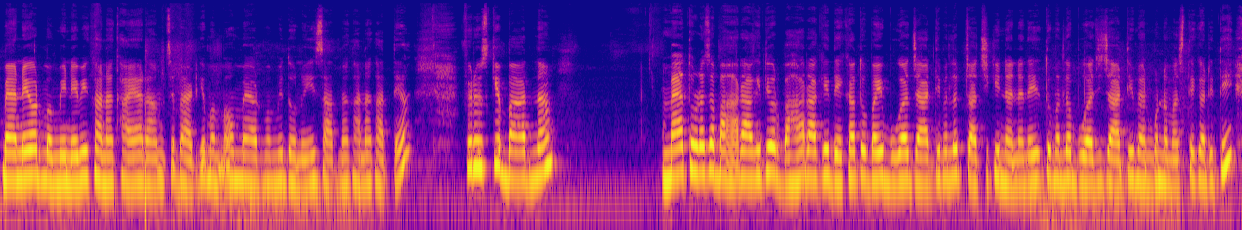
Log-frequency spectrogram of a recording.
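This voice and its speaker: A woman's voice: on the high side, steady tone, brisk, mellow. A young woman vlogger, narrating her day in a chatty, rambling way with many fillers. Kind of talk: daily life vlog voice-over narration.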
